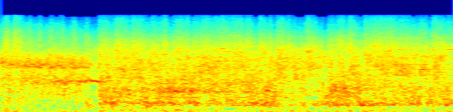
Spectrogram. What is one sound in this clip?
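A car flips and crashes with a loud metallic impact.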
